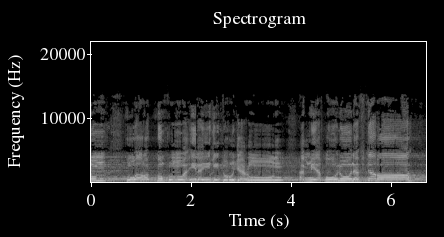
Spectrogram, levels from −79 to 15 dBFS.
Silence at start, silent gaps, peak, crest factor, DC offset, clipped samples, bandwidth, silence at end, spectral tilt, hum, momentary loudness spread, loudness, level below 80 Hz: 0 s; none; -6 dBFS; 12 dB; under 0.1%; under 0.1%; 14.5 kHz; 0 s; -3 dB/octave; none; 5 LU; -17 LUFS; -64 dBFS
